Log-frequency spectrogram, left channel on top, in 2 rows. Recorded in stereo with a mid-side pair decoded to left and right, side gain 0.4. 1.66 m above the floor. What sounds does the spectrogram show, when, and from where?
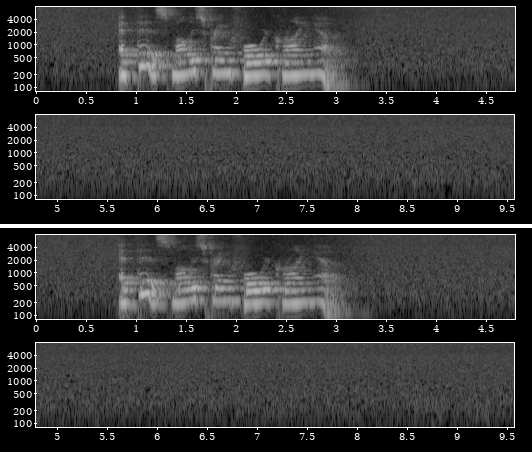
0.8 s a woman speaking: 45° left, 7 m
